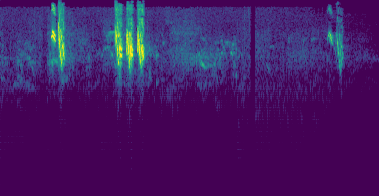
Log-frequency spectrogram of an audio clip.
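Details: African sparrow: a doubled chirp, then three quick loud chirps in a row, followed by a fainter double chirp after a quiet gap.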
